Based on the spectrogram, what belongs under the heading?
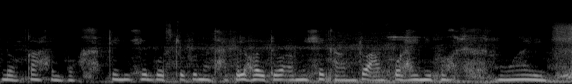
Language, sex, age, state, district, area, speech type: Assamese, female, 45-60, Assam, Charaideo, rural, spontaneous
